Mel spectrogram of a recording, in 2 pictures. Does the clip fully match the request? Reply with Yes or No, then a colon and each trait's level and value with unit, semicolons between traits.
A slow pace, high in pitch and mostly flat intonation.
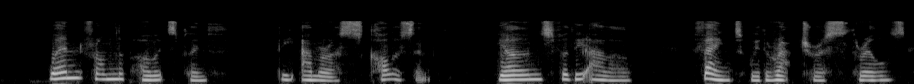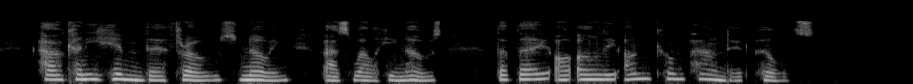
No: slow, 110 wpm; high, 210 Hz; average, 3.4 semitones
